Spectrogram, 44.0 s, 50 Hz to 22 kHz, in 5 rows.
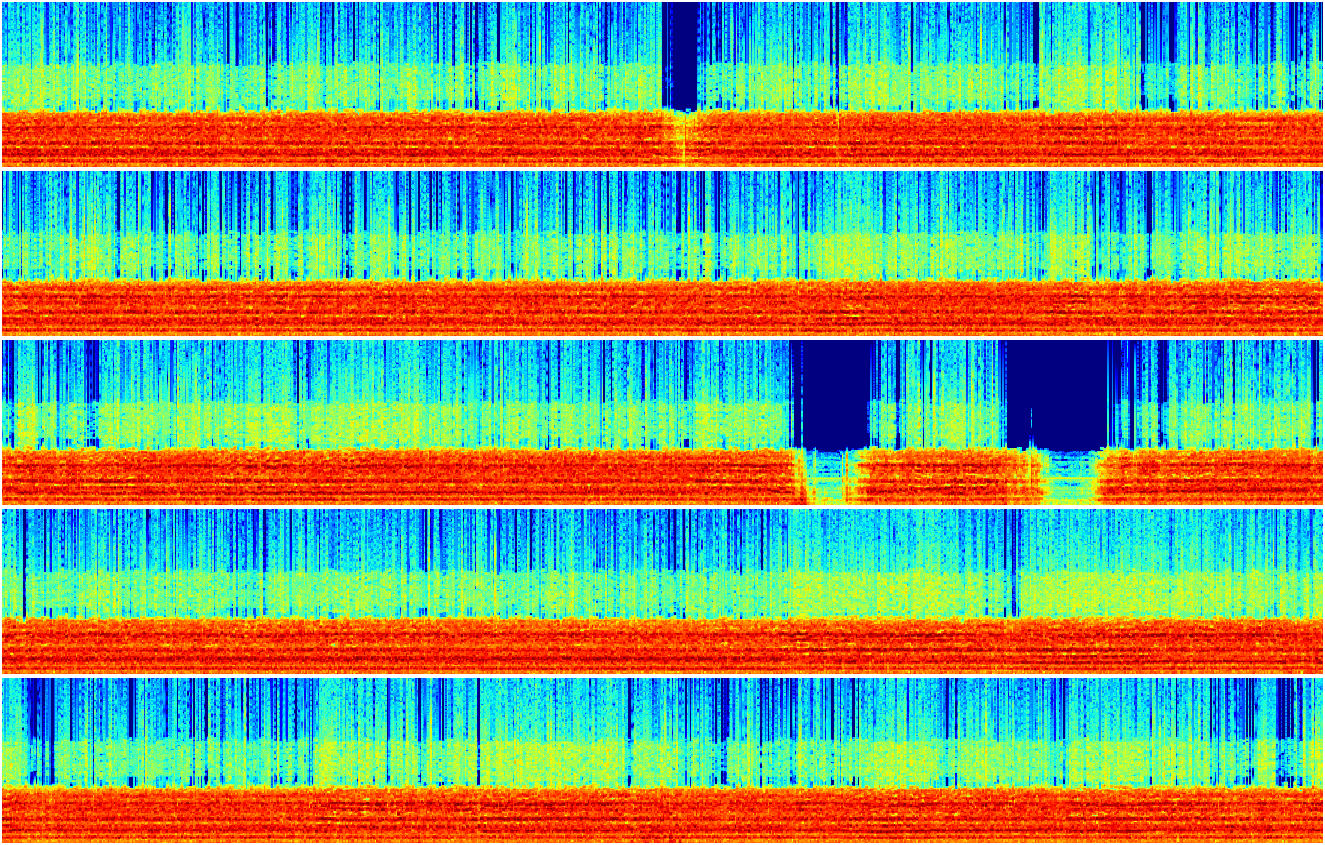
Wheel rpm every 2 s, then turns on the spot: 230, 240, 190, 230, 230, 240, 230, 230, 220, 220, 230, 150, 110, 200, 210, 210, 220, 230, 230, 220, 230, 230.
none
